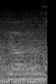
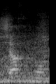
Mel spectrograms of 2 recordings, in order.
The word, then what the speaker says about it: Jachnun: But I think I'm also gonna get a mini yanun too. And can you make like a vegan one? How do you pronounce it? Jachnun. Jachnun?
